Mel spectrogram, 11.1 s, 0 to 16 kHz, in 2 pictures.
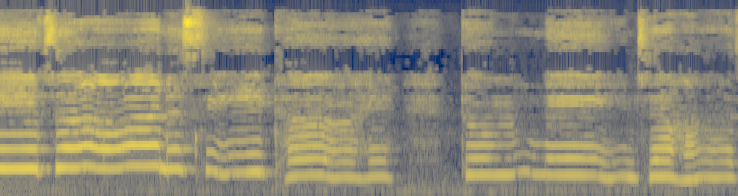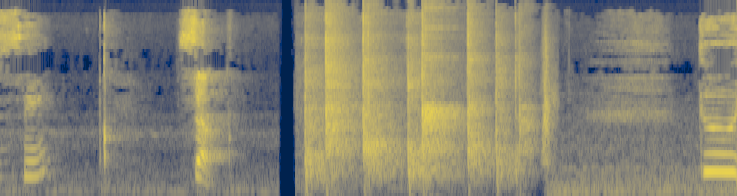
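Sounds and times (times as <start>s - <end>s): people clapping: 7.8s - 9.8s.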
